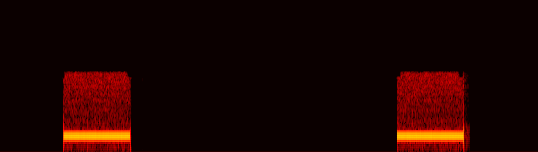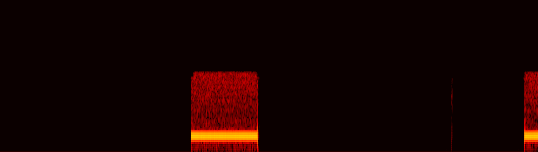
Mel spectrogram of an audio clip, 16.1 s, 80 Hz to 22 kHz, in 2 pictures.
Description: Ringback tone (Europe, 425 Hz).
